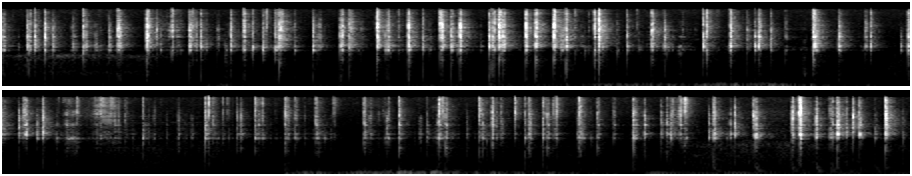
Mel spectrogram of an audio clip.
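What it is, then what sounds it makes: Tinted sunglasses tapped with fingernails. Long fingernails tap quickly on the lenses and frame of rectangular sunglasses with dark tinted lenses worn on the face. The sound is a dense, rapid run of bright, crisp clicks that stop almost instantly, with a faint low rumble swelling underneath at times.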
